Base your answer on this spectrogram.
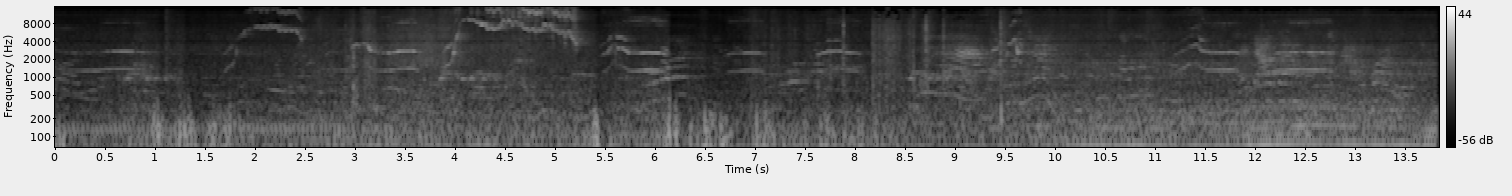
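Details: A baby monkey cries out to its mother, who sits in a tree, recorded on a Canon SX50HS: many short, bending whistled squeals rising and falling, including one piercing high shriek midway, against constant low background hum.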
